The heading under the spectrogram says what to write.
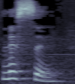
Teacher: Mặc dù nó là động từ, có hai âm tiết, nhưng trọng âm của nó lại rơi vào âm thứ nhất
